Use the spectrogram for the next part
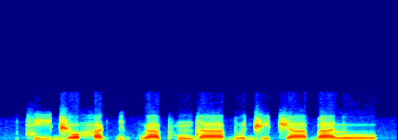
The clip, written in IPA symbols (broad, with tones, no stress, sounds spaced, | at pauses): t͡s iː˦ d͡ʒ ɔ˦ h a˨ k͡p i˦ kʷ aː˨ pʰ ũ˨ d aː˨ ɓ ʊ˦ d͡ʒ ɪ˦˨ t͡ʃ aː˨ ɓ a˦˨ l oː˨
